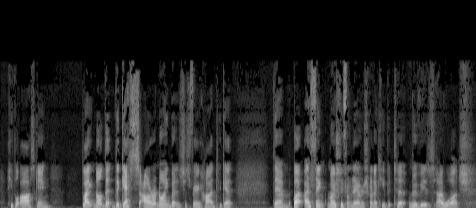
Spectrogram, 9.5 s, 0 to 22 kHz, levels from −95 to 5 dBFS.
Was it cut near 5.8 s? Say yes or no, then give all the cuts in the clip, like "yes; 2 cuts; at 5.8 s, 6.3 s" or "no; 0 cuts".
yes; 2 cuts; at 1.6 s, 5.8 s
